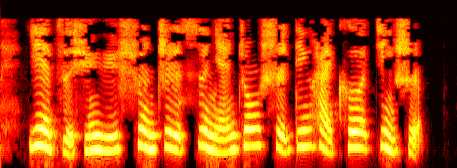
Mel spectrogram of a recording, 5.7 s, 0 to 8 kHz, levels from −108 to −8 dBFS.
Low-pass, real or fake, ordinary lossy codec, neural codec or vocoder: 7.2 kHz; fake; MP3, 24 kbps; codec, 24 kHz, 3.1 kbps, DualCodec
